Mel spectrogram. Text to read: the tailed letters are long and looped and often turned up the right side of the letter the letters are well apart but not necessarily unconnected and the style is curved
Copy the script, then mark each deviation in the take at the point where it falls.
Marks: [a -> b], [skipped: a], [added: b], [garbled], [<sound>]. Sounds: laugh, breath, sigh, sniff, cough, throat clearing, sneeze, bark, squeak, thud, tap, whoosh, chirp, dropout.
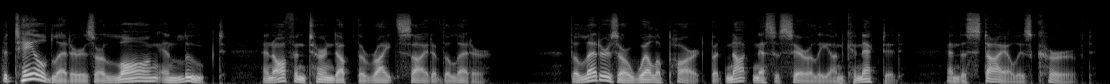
the tailed letters are long and looped and often turned up the right side of the letter the letters are well apart but not necessarily unconnected and the style is curved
